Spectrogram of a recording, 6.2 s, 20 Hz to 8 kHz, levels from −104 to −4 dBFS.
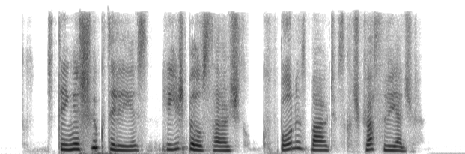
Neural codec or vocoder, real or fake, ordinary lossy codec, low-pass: codec, 16 kHz in and 24 kHz out, 0.4 kbps, LongCat-Audio-Codec, four codebook decoder; fake; AAC, 48 kbps; 7.2 kHz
